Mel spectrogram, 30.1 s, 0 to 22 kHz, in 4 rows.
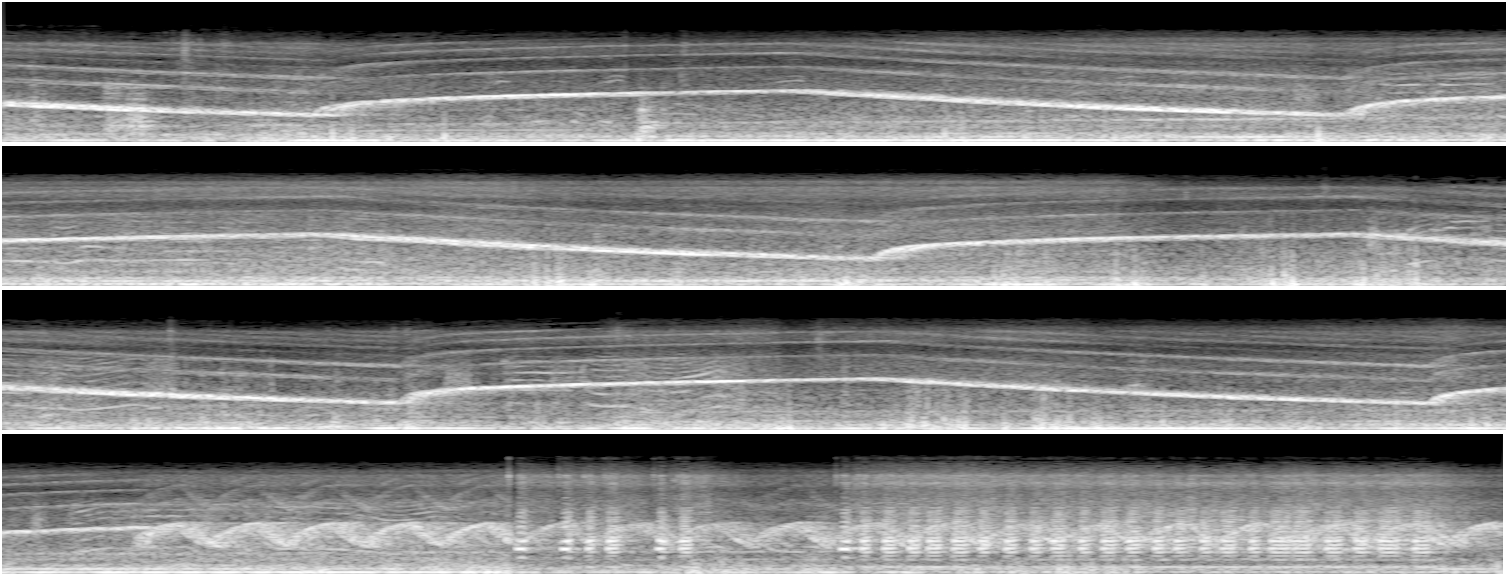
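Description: Fire truck's electronic siren sounding a slow wail, each cycle rising quickly and then falling slowly, about five times. About 23 seconds in it switches to a rapid yelp. The truck's engine and road noise rumble underneath.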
